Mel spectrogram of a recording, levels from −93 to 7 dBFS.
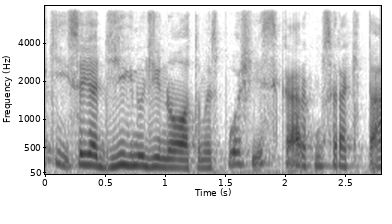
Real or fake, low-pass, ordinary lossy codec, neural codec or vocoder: fake; 7.2 kHz; none; vocoder, 22.05 kHz, 80 mel bands, Vocos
